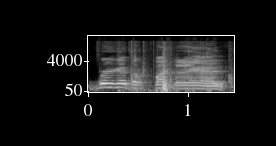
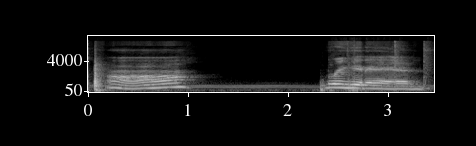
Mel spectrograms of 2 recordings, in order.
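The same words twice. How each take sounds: First: Slow, louder, mock-bossy demand; playful bossy order to hug, louder; insistent hug demand. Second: Slow, coaxing invitation to a hug. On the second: Acted. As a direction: draw them in gently and slowly. Offering a hug to the Virgo.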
